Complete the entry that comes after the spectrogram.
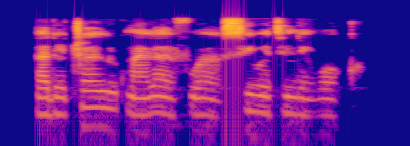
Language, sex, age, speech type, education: Nigerian Pidgin, male, 15-29, spontaneous, tertiary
